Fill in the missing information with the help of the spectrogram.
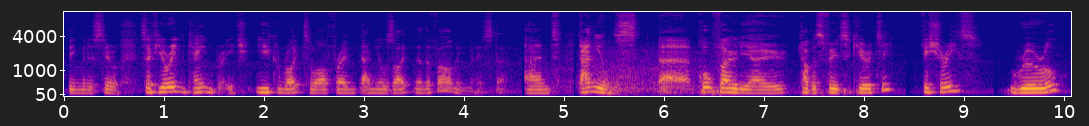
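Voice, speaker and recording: Brief: male co-host, chatty explainer, soft husky tone, loose rambling delivery. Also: mid-range voice, normal speed, hardly any pauses. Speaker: podcast co-host. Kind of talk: casual chat.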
